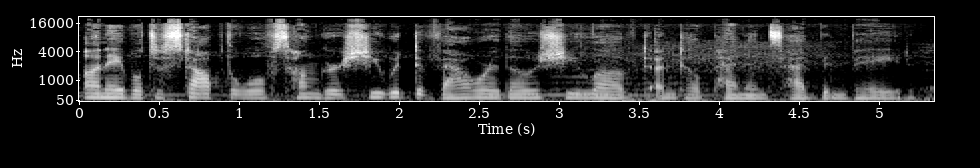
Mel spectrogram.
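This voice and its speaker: A woman narrating a scripted dark folk tale as a storyteller, in a measured, solemn and dramatic way. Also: deep voice, little pitch movement, over music. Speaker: storyteller, guest writer reading own story.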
